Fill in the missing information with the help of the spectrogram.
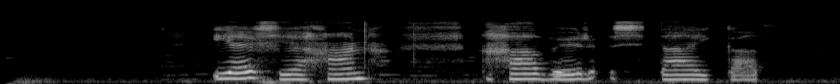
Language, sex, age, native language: Icelandic, other, 50-59, Spanish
